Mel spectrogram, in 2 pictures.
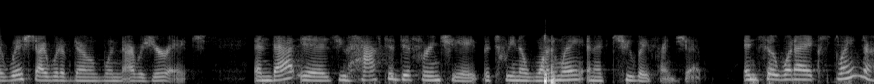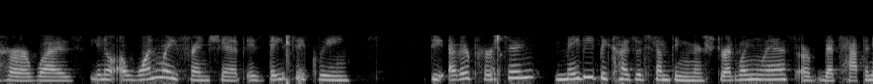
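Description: GSM full-rate codec, throughout: the speech has been squeezed through a vocal-tract model driven by regularly spaced pulses, which fits the 13 kbps full-rate coder. Nothing survives above 4 kHz, and the voice carries a plainly audible buzzy, gravelly roughness.

GSM bit errors at 5.42 to 5.57 s, 7.51 to 7.75 s, 11.56 to 11.76 s and 13.65 to 13.80 s: corrupted bits reached the decoder, so wrong filter, pitch or gain values twist the spectrum or spike the level, and the speech breaks into brief squawks, pops and gargling.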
